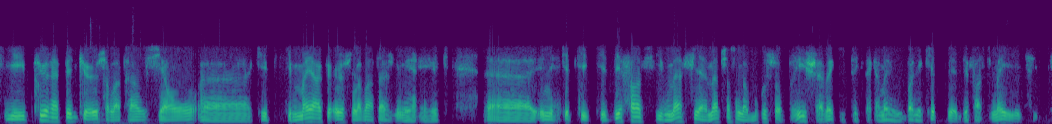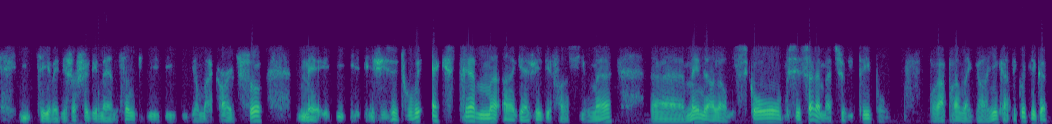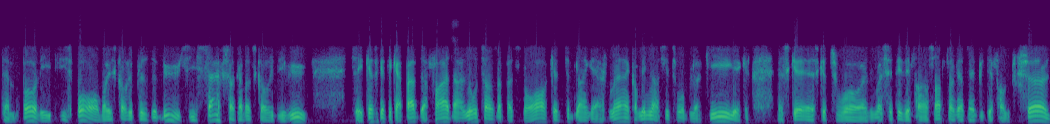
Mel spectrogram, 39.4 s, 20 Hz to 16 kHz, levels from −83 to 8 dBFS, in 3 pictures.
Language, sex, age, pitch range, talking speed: French, male, 50-69, 75-105 Hz, 230 wpm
